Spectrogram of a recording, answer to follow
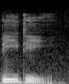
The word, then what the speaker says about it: Bead: I'd have never heard the strange story of the bead ranch, pronounced BD.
